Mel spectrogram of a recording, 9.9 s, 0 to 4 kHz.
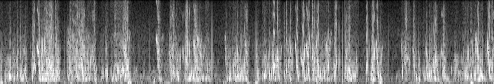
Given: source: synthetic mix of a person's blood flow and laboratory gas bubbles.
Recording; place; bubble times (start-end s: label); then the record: Doppler ultrasound of blood flow; subclavian vein
0.00-0.54 s: bubbles
0.59-1.22 s: bubbles
1.30-1.95 s: bubbles
2.01-2.65 s: bubbles
3.09-3.27 s: bubbles
3.36-4.23 s: bubbles
4.46-4.99 s: bubbles
5.10-6.82 s: bubbles
6.88-7.17 s: bubbles
7.28-7.67 s: bubbles
8.01-8.42 s: bubbles
8.45-9.90 s: bubbles
From the record:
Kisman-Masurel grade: 444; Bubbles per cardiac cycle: continuous sound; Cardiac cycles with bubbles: 100%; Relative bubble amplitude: maximal (0.775 to 0.999); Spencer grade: 4 (maximum detectable bubble signal sounding continuously throughout systole and diastole of every cardiac period, and overriding the amplitude of the normal cardiac signals); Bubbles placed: anywhere in the cardiac cycle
